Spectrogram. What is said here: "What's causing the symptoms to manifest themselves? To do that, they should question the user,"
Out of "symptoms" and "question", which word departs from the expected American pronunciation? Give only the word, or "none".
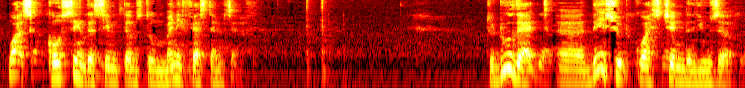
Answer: symptoms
